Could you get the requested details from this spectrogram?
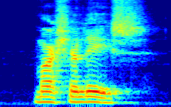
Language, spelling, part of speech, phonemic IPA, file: Dutch, Marshallees, adjective / noun / proper noun, /mɑrʃɑˈleːs/, Nl-Marshallees.ogg
- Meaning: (adjective) 1. in, from or relating to the Micronesian island state Marshall Islands 2. belonging or relating to the people of those islands 3. in or relating to their language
